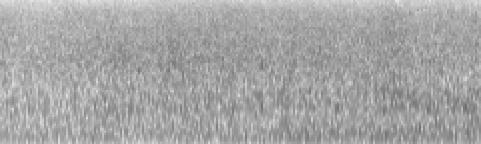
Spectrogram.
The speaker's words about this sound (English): And that sound you're hearing, you may recognize, is the Atlantic Ocean.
